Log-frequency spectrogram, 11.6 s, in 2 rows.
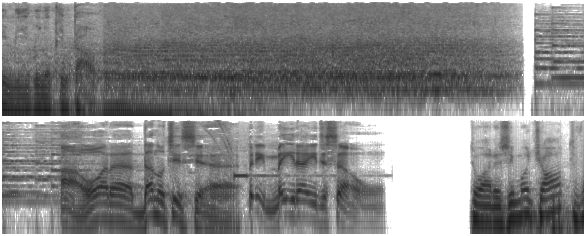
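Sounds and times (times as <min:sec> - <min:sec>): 
speech: 0:00.3 - 0:01.3, 0:06.4 - 0:09.7, 0:10.5 - 0:11.6
mosquito buzzing: 0:01.0 - 0:05.2.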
